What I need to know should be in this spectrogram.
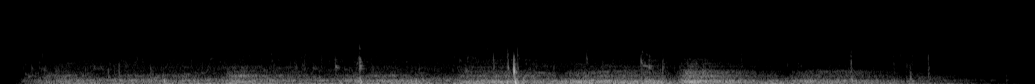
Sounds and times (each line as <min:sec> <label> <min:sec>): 0:00.3 Under Water Breathing 0:09.4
